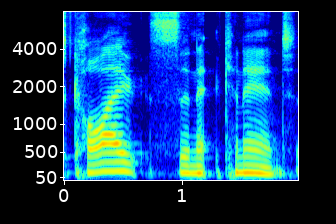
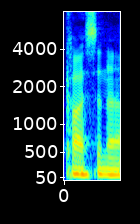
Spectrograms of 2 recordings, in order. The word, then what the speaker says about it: Kai Cenat: It was Kai Canant. How do you say that? Kai Cenat.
